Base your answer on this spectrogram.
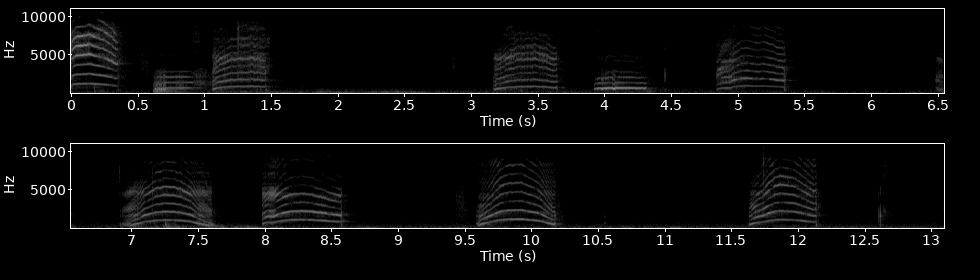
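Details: A postpartum mother cat, Zlata, protects her newborn kitten from the attention of Joanna and Ginger during an afternoon walk. Repeated clear meows, each rising then falling, are spaced by pauses and grow more regular toward the end.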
